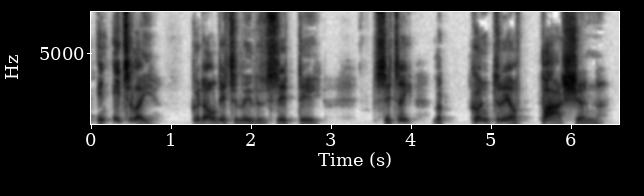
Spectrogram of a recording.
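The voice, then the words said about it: Put-on accent sounding like Dracula. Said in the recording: “I don't know what accent was. It sounded more like Dracula.”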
